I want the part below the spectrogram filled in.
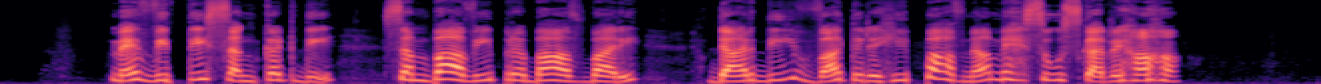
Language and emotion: Punjabi, fearful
